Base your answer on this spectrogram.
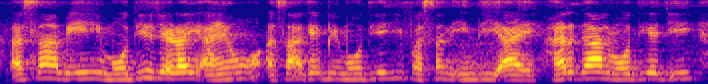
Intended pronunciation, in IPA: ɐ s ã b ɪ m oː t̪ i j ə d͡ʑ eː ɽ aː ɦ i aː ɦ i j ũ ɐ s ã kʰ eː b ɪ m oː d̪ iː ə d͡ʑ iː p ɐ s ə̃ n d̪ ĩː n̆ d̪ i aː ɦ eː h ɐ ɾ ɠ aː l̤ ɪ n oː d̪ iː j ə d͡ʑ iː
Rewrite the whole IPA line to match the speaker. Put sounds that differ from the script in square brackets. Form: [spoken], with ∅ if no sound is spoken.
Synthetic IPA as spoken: ɐ s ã b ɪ m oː [d̪] i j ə d͡ʑ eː ɽ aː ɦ i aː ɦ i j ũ ɐ s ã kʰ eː b ɪ m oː d̪ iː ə d͡ʑ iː p ɐ s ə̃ n d̪ ĩː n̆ d̪ i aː ɦ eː h ɐ ɾ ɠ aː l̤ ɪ [m] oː d̪ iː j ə d͡ʑ iː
